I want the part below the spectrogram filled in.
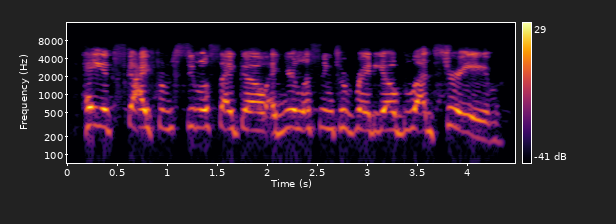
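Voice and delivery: high-pitched, punchy radio station announcer voice. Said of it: "shout little, like, a radio reading for us".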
